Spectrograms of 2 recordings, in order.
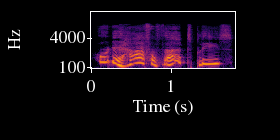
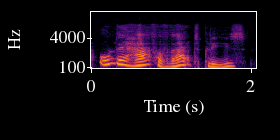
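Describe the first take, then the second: First: Very high, louder child's imitation; Jane copying Amelia. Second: Put-on high, louder prim little girl; Amelia's prim request. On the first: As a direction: mimic a polite girl, pitched way up. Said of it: "replied Jane by way of experiment". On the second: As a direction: pipe up politely like a prim child. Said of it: "coughing off the table and saying". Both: A narrator's reading.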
